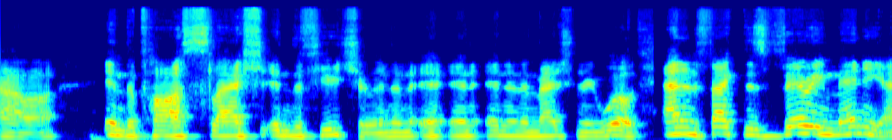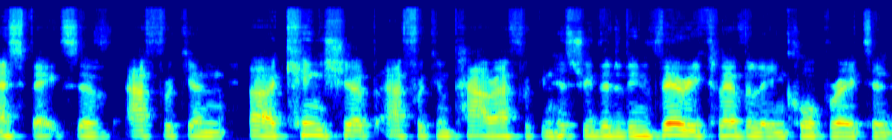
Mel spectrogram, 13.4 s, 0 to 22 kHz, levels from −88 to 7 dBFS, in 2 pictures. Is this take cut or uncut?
cut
